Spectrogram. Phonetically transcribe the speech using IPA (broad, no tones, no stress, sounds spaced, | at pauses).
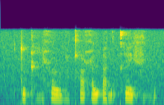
t u ʈʰ i̤ ħ o ɭ o̤ qʰ ɵ ħ ɨ ʔ a ɡ o kʰ e fʲ o̤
